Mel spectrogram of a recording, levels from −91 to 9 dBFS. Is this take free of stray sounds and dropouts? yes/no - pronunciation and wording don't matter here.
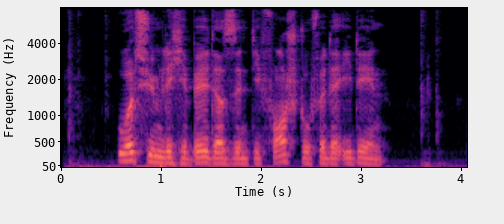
yes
